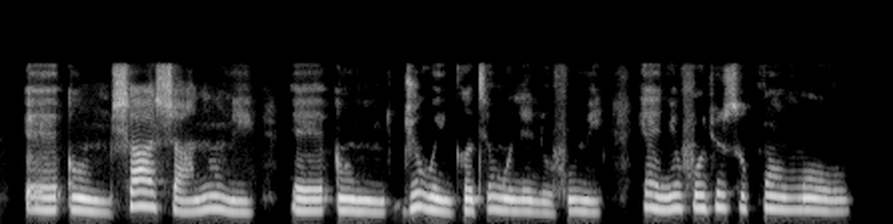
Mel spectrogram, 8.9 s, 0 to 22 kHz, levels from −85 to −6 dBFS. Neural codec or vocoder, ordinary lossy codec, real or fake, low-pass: codec, 16 kHz, 6 kbps, DAC; none; fake; none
